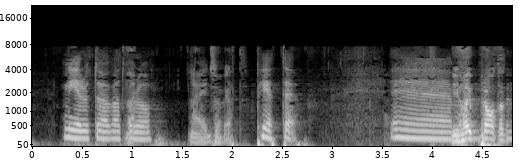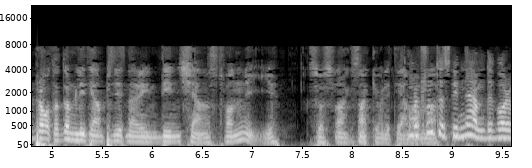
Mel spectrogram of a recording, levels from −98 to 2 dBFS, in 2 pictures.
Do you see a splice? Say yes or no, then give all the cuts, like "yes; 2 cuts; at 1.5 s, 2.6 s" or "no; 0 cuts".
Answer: yes; 3 cuts; at 1.0 s, 1.8 s, 4.7 s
